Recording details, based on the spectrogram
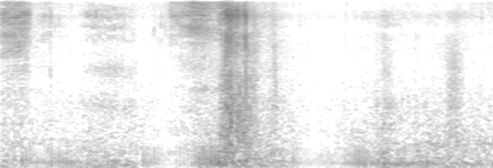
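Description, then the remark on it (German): A cat purrs steadily, a soft rhythmic rumble that swells and fades with each breath, with faint rustling hiss over it and no voices. “Ich weiß nicht, wie Katzen es schaffen, so zu knurren, aber ich glaube, ich schaffe.”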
